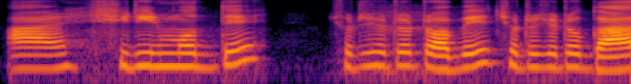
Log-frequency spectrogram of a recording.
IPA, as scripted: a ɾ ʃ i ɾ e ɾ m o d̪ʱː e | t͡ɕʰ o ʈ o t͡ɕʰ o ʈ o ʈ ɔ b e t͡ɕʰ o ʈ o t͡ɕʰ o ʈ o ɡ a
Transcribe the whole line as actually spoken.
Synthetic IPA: a ɾ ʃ i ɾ i ɾ m o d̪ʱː e | t͡ɕʰ o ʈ o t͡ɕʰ o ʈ o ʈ ɔ b e t͡ɕʰ o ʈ o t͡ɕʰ o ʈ o ɡ a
